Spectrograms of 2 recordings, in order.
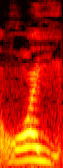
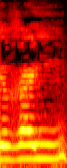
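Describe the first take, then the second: First: The gh sound is heavy and thick. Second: The gh sound is light and thin. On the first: The speaker calls it right. "huruf ghain tebal" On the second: The speaker calls it wrong. "jangan baca ghai"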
